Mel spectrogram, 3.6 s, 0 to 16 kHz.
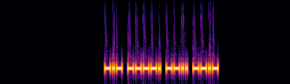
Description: Morse code, heard as a keyed tone, about 50 wpm, 700 Hz. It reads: K9ZQ
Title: USA Call Signs - 4 Characters - 50wpm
